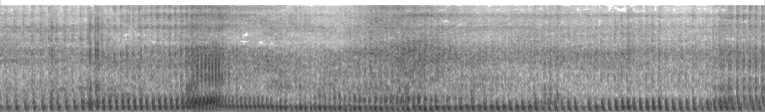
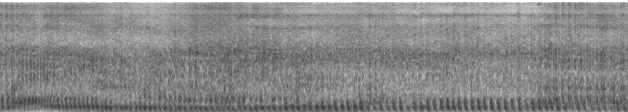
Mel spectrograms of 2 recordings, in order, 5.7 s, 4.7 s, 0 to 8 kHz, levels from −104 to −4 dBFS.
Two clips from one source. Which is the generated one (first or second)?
second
